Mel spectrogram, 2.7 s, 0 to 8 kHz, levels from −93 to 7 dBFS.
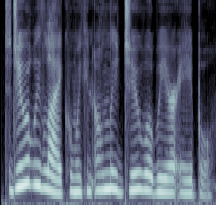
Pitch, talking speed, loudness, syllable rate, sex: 220 Hz, 310 wpm, -14 LUFS, 6.5 syllables/s, female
